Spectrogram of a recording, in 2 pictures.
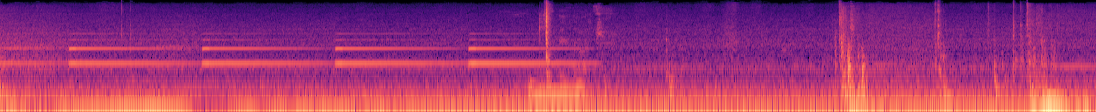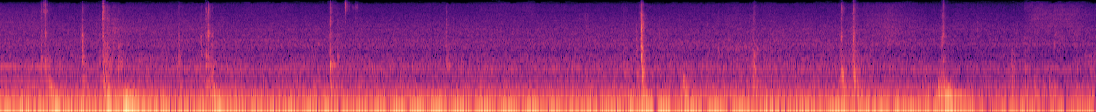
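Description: Car's electronic warning chime, one steady tone repeated about once a second, which stops just after a click about four seconds in. A low steady hum from the car continues underneath, with scattered light clicks.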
